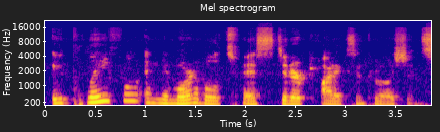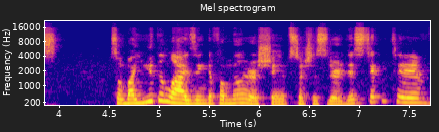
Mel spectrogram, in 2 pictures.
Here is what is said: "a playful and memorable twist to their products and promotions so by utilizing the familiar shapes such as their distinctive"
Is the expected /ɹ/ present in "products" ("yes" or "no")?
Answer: no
